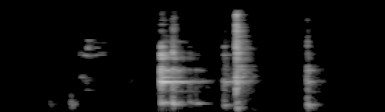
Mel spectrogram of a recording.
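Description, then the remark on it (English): A glass clinks a few times alongside short, breathy slurping and swallowing sounds as someone takes a sip of water, with no talking, just a handful of brief sounds over a few seconds. “Let me just take a sip of water, guys.”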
